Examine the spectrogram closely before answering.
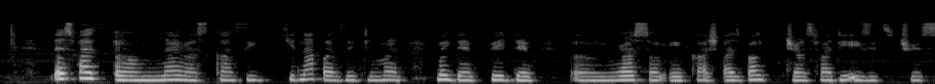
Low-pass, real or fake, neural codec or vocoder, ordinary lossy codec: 7.2 kHz; real; none; none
